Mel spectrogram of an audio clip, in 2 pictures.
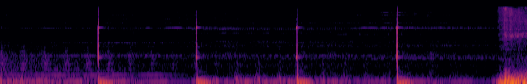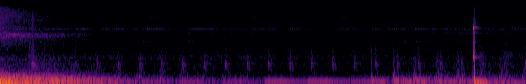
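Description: A countdown timer ticks once a second.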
